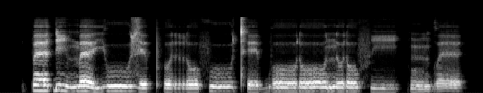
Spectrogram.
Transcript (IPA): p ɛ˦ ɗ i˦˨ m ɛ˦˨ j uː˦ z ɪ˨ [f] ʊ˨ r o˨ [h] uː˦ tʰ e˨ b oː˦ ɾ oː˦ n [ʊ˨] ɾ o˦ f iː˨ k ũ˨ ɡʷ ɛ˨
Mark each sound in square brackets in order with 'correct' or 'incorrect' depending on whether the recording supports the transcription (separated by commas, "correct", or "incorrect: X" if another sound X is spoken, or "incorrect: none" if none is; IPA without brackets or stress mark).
incorrect: pʰ, incorrect: f, incorrect: ʊ˦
